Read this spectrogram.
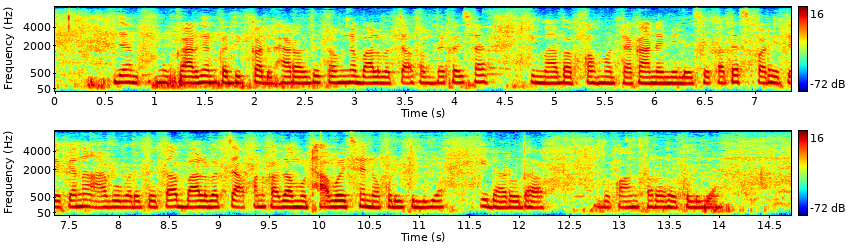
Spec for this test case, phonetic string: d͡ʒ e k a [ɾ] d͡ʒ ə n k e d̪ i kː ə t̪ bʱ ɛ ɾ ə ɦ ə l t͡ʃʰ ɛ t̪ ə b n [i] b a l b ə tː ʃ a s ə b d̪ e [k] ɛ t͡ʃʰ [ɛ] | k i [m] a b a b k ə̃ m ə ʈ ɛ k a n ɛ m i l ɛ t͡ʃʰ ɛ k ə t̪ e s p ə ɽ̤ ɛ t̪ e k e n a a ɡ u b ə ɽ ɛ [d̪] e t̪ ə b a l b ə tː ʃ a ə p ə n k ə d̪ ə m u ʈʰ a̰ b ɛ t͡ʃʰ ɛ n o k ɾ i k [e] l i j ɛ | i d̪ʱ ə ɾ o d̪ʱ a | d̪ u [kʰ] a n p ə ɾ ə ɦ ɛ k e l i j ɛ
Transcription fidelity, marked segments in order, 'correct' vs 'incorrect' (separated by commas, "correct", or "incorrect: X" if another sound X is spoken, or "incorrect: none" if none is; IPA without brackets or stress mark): correct, incorrect: e, incorrect: kʰ, correct, correct, incorrect: t̪, correct, incorrect: k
